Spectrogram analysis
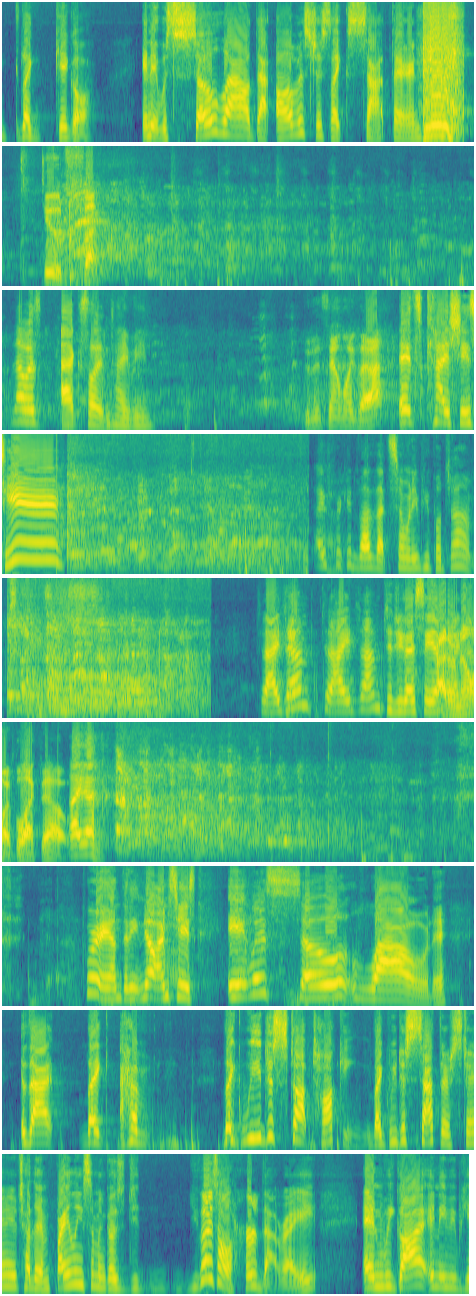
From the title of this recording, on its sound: w/LIVE audience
